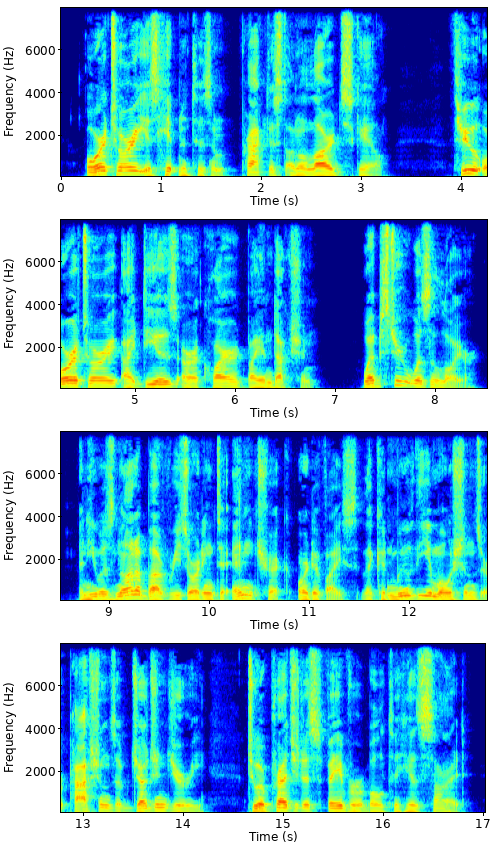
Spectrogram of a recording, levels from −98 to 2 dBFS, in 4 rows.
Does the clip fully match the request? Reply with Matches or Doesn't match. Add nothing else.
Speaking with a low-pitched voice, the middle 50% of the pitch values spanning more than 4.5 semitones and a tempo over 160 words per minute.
Matches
